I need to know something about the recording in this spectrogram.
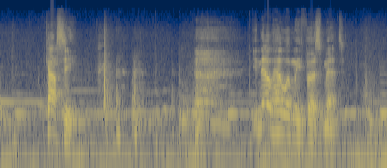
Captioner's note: laughs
